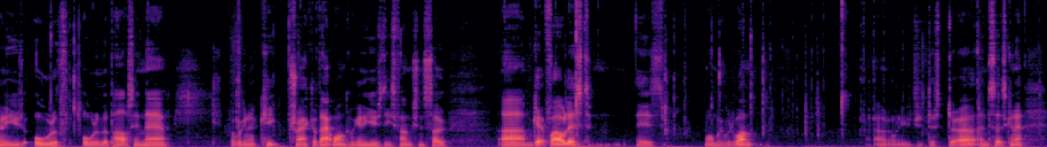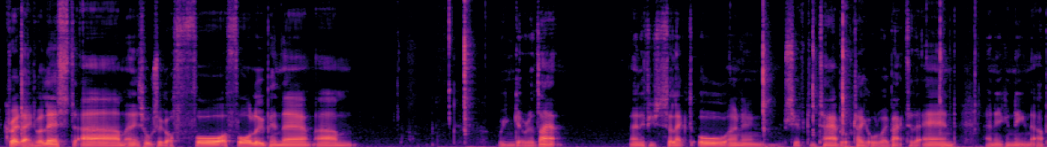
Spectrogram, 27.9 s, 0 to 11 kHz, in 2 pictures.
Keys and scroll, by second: 0.7 ctrl+c, 3.7 ctrl+v, 7.3-10.1 typing, 10.2 Return, 10.8 Left, 10.9 Left, 11.3-11.9 typing, 13.1 End, 14.3 Return, 20.2 BackSpace, 24.8 shift+Tab, 25.2 shift+Tab, 26.5 shift+Tab.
